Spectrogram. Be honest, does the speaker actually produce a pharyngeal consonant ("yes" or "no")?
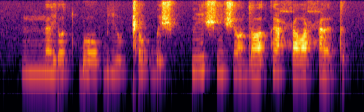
yes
